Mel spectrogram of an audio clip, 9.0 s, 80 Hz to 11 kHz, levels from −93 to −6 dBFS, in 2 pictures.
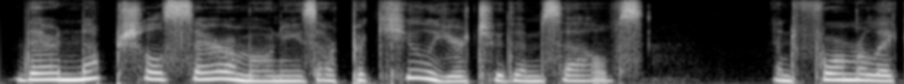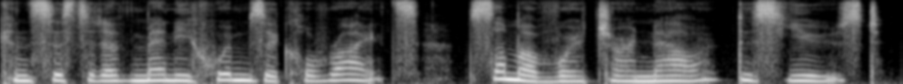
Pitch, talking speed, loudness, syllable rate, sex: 220 Hz, 135 wpm, -18 LUFS, 5.1 syllables/s, female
